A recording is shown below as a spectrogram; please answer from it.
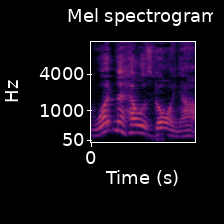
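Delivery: ordinary delivery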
